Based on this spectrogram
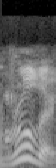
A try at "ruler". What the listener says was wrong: Ah, you're saying ruler like this. Ruler. You're rolling your tongue.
